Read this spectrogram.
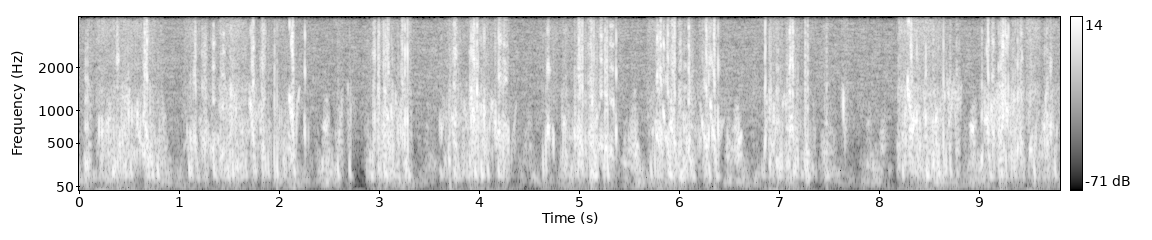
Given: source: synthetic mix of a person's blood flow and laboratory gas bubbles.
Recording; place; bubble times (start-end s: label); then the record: Doppler ultrasound of blood flow; precordium
0.02-0.86 s: bubbles
1.04-2.33 s: bubbles
2.55-2.76 s: bubbles
2.85-3.35 s: bubbles
3.59-4.38 s: bubbles
4.61-5.41 s: bubbles
5.68-6.52 s: bubbles
6.79-7.38 s: bubbles
7.42-7.59 s: bubbles
7.61-7.72 s: bubbles
8.17-8.83 s: bubbles
8.99-9.81 s: bubbles
From the record:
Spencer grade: 4 (maximum detectable bubble signal sounding continuously throughout systole and diastole of every cardiac period, and overriding the amplitude of the normal cardiac signals); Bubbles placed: only in the low amplitude regions of the cardiac cycle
